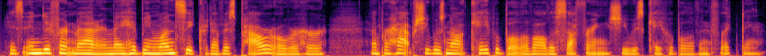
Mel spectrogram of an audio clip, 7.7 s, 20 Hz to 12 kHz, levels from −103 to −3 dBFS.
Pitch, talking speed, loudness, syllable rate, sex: 185 Hz, 220 wpm, -19 LUFS, 6.3 syllables/s, female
